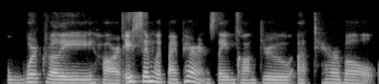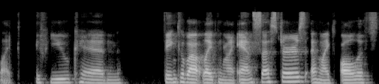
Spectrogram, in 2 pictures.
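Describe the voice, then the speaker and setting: A young woman from Bangladesh, a holistic coach, talking about her life in a soft, reflective way with many fillers and restarts. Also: low voice. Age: young adult. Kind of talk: casual interview chat.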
